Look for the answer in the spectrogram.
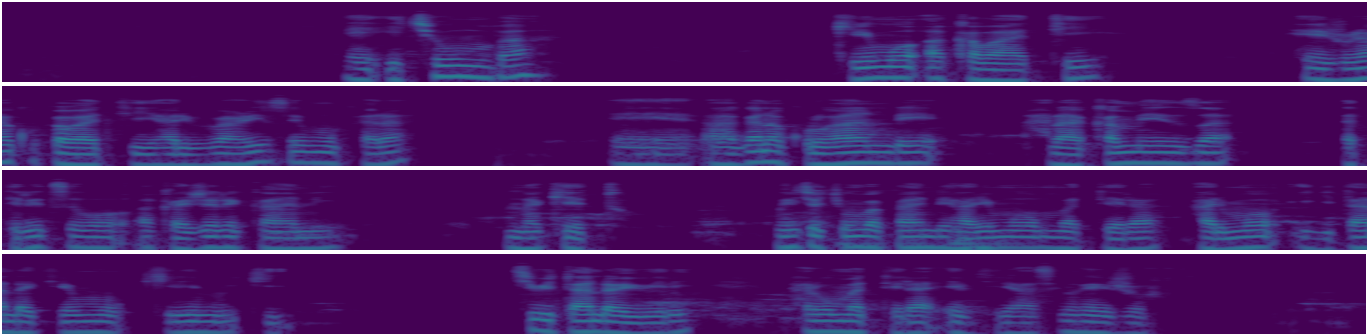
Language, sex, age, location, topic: Kinyarwanda, male, 18-24, Huye, education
